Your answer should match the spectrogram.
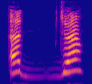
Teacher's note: جیم ادا کیږي د ژبې منځ به لوړ تالو ته ورولو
